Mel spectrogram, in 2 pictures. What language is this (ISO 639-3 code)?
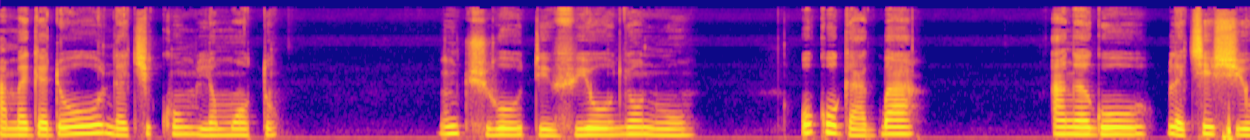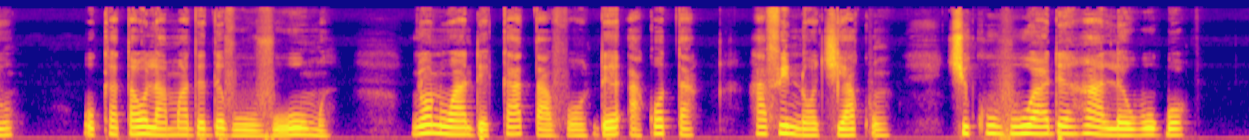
ewe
